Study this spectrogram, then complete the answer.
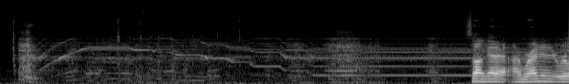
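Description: Stepper motors whine in shifting, stepped tones.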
